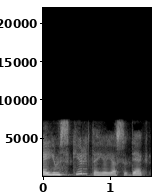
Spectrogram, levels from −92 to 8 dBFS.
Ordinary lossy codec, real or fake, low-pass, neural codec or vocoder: AAC, 64 kbps; fake; 7.2 kHz; codec, 16 kHz, 1 kbps, X-Codec, WavLM features, trained on Multilingual LibriSpeech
